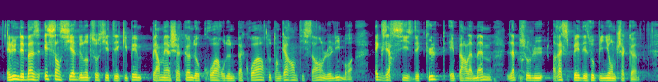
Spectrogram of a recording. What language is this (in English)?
French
